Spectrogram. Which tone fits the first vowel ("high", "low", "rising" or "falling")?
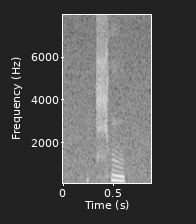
low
